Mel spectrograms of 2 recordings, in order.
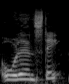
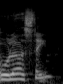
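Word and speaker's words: Ole & Steen: Ole and Steen. Oh, so cool when you say it. Ole and Steen.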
